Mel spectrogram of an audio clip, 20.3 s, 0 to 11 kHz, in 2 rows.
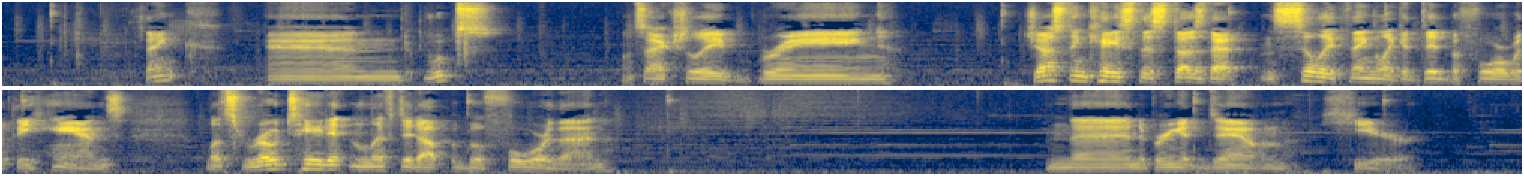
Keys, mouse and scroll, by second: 3.5 ctrl+7, 4.3 click, 8.2-9.3 drag, 10.2-11.6 shift+drag, 12.1-13.3 drag, 14.6-18.1 drag, 19.3-20.2 drag.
